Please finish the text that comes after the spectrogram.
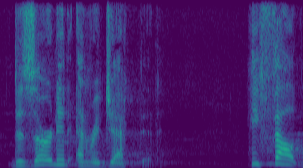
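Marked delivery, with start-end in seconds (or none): none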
